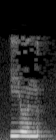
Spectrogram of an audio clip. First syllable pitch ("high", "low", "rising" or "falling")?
high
